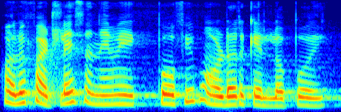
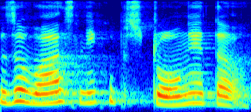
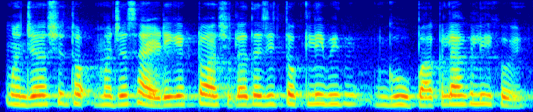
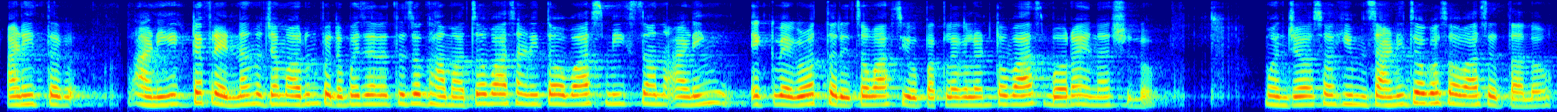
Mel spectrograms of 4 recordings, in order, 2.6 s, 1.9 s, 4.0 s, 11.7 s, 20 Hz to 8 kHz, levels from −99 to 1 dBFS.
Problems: background sounds at intervals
